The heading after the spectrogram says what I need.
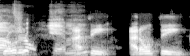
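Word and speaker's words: Schröder: Schmoeder? How you pronounce his name? Did I say it right? Yeah, Schroeder.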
